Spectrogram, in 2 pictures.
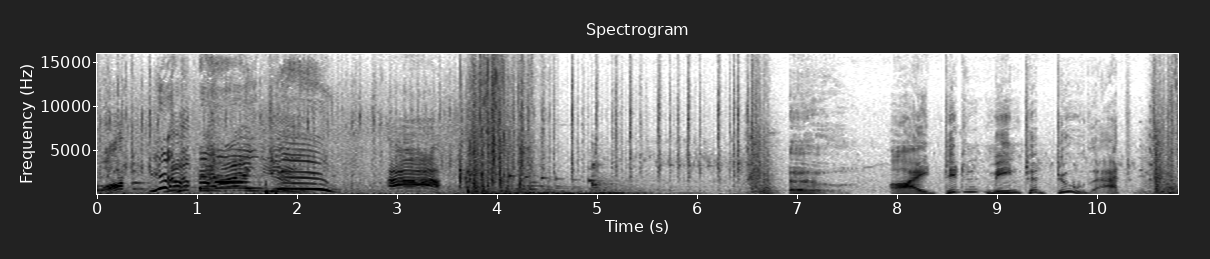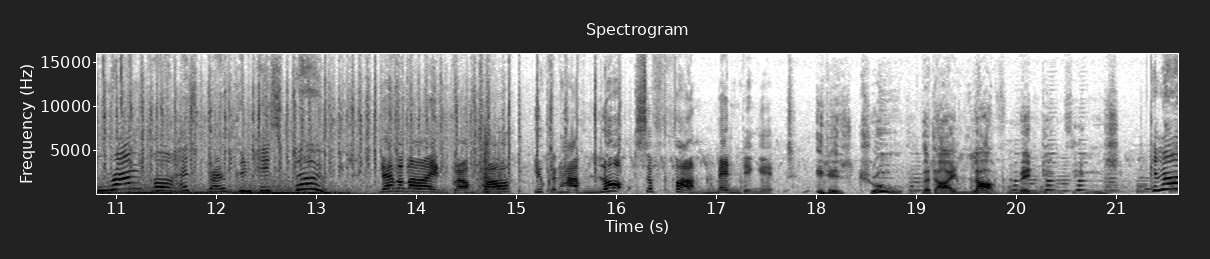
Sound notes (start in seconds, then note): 4.1 crunching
